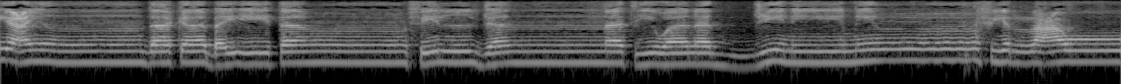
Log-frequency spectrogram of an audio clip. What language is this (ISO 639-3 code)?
ara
